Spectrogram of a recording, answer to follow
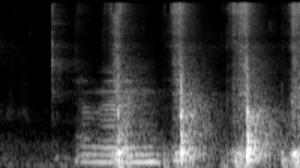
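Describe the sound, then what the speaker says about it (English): A sharp knife slices thinly through onion on a cutting board, giving three distinct, close chopping knocks roughly half a second apart. "So this is how I chop it. Just slice it thinly."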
